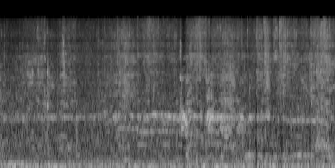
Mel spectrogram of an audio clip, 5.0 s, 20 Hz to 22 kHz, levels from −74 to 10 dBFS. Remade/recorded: recorded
